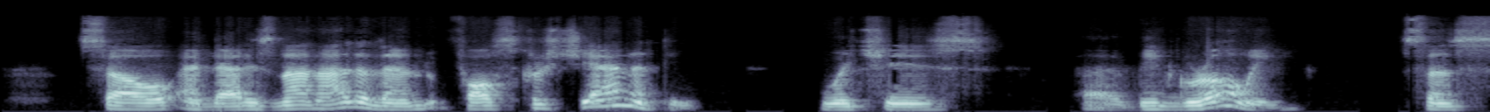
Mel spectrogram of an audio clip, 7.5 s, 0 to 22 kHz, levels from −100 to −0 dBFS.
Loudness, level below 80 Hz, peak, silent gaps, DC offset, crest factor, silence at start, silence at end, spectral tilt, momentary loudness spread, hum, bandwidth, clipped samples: -21 LUFS; -68 dBFS; -4 dBFS; 3.64-3.72 s, 3.91-4.08 s, 5.23-5.34 s, 6.79-6.98 s; under 0.1%; 18 dB; 0.4 s; 0 s; -5.5 dB/octave; 18 LU; none; 12 kHz; under 0.1%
